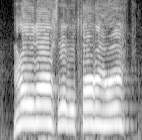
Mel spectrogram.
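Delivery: shrill, very high, very loud put-on caricature voice. Retelling what Josh said while doing his voice: Josh impression. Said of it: "this is my best impression of him".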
